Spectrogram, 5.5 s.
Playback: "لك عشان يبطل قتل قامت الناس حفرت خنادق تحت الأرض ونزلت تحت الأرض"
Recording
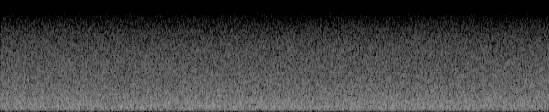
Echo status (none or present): none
